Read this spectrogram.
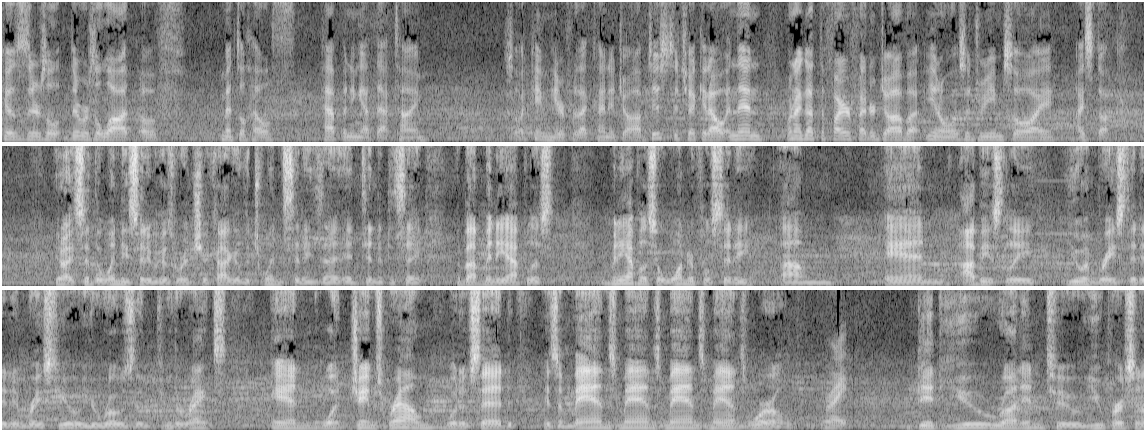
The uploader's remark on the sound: This is another episode captured at the American Library Association's annual conference in Chicago.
